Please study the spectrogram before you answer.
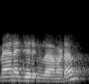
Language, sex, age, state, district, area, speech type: Tamil, male, 18-30, Tamil Nadu, Pudukkottai, rural, conversation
